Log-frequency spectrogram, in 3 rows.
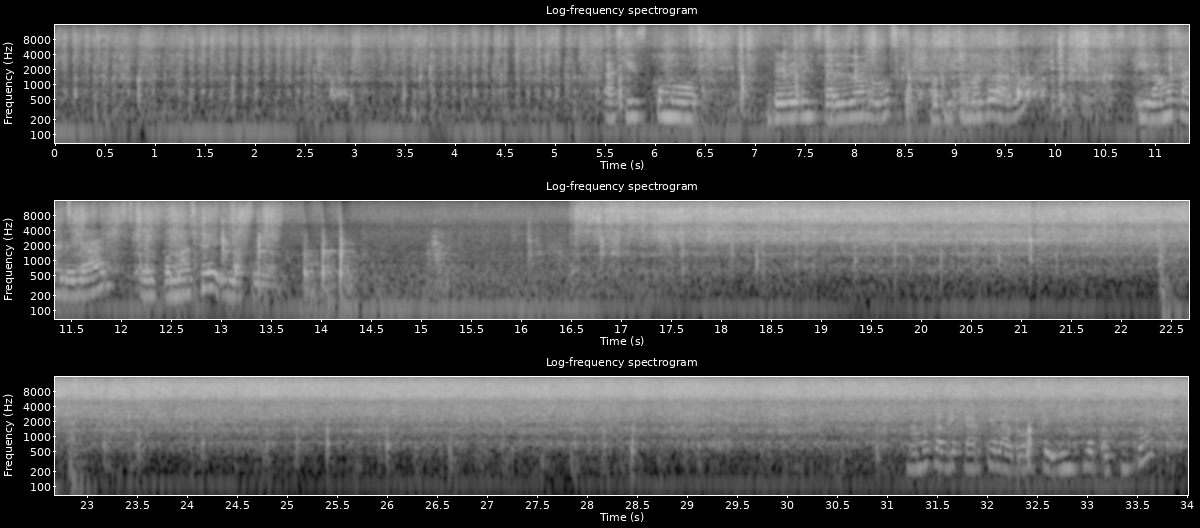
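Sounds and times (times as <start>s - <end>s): wooden spoon scraping pan: 0.0s - 13.7s, 22.4s - 34.0s
rice frying in hot oil: 0.0s - 14.2s, 16.1s - 34.0s.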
